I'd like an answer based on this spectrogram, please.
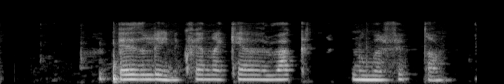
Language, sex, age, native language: Icelandic, female, 40-49, Icelandic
